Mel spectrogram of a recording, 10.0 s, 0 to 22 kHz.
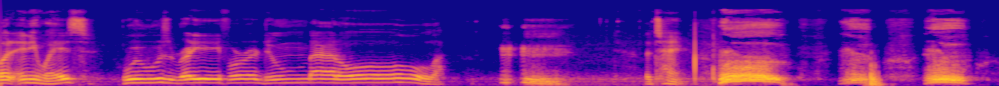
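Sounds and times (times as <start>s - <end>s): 
speech: 0.0s - 5.7s, 6.4s - 9.7s
monster growling in deep guttural bursts: 7.2s - 9.8s.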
